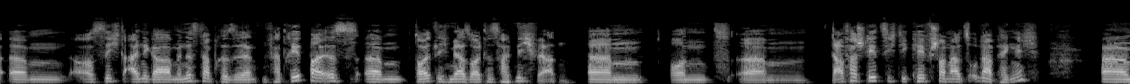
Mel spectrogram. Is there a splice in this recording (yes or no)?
yes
